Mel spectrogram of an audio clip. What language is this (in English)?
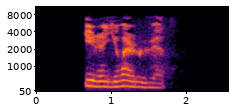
Chinese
